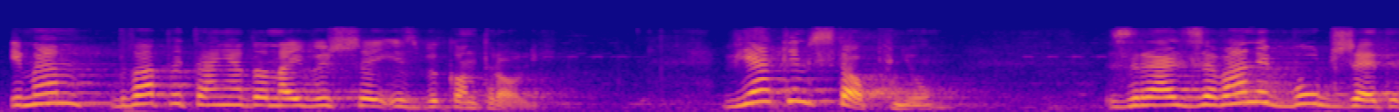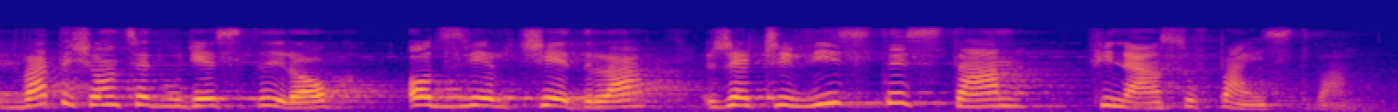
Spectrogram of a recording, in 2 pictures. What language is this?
Polish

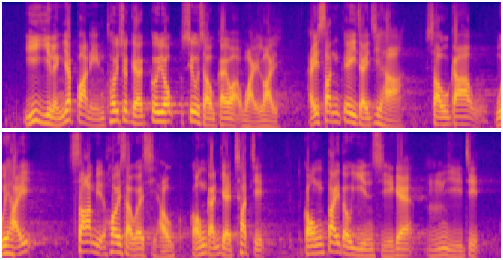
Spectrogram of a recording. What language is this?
Cantonese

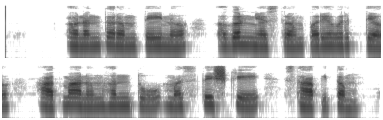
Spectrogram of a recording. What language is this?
Sanskrit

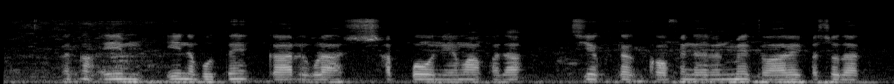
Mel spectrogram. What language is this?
Eastern Balochi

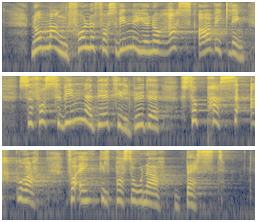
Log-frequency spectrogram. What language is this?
Norwegian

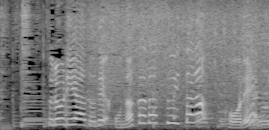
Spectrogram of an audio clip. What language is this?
Japanese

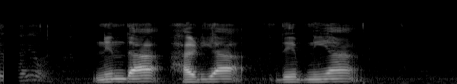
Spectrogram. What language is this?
Nepali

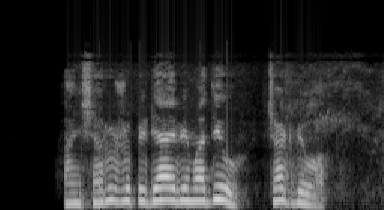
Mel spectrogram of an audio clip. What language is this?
Gawar-Bati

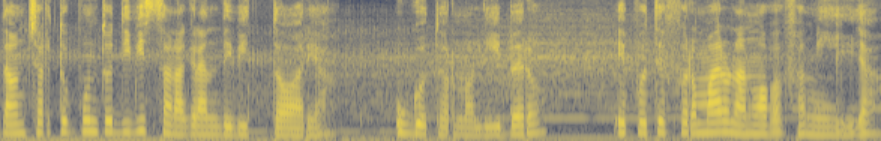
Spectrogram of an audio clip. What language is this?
Italian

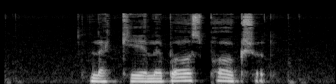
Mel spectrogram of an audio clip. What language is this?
Persian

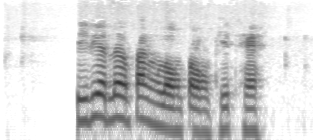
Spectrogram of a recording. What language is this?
Thai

